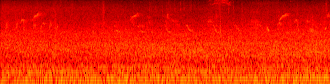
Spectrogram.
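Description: Small birds chirping, many short high calls scattered throughout, over a steady low background hum.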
